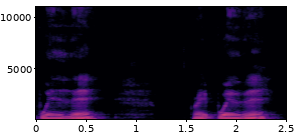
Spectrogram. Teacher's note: notice how in spanish that d here makes a th sound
